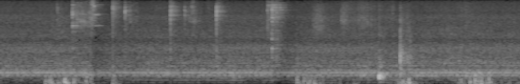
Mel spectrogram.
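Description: Scattered clinks and light knocks of metal and cake boards being handled on a stone countertop, the loudest a short knock with a brief ring about two-thirds of the way in, over a steady hum.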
